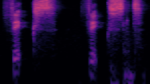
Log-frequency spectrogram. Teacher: this is an X sound you're going to pronounce a k and an S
